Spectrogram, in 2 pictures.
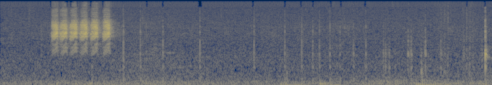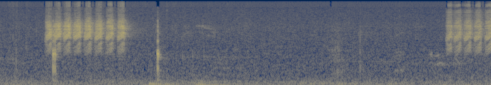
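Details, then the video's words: Hungry newborn nestlings in a nest in spring, calling together in chorus, recorded with a Sony Alpha camera: three short bursts of loud, harsh, high-pitched begging cries, each under a second, separated by quiet gaps with faint ticks and a low hum. "お腹すいた！ヒナたちの大合唱 | Hungry Baby Birds in Chorus"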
